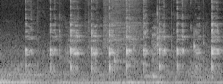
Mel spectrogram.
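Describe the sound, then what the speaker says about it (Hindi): Vanilla cake batter is stirred in a bowl with a utensil, making a quick run of about ten soft, wet scraping clinks in an even rhythm, close up and quiet, with no voices. "मिक्स कर लेते हैं हम।"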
